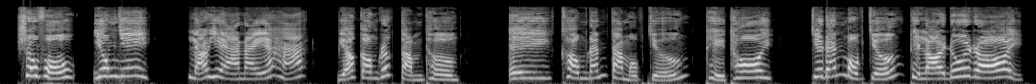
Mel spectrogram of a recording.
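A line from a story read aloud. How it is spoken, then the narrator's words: Loud laughing exclamation. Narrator (Vietnamese): Quá Tĩnh hô hô cười rộ, kêu lên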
